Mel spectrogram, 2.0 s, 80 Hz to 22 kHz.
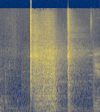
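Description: Starter motor of a 24-valve VW VR6 engine cranking it briefly through a remote starter switch: a click, under a second of cranking, then a click as it stops, without the engine catching. The crew blames the starter.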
